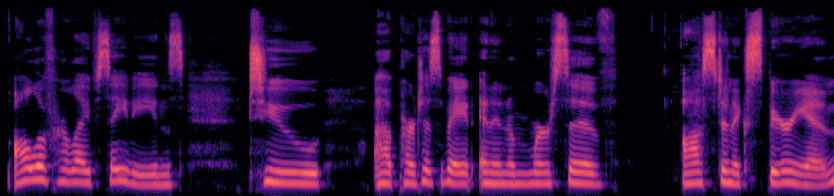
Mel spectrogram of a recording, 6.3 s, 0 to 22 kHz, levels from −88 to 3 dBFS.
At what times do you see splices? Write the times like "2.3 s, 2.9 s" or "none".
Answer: none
